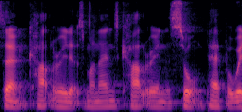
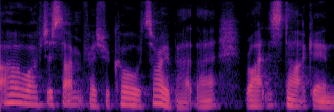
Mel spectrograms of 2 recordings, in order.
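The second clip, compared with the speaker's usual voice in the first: unbothered, careless, offhand couldn't-care-less tone; 3 semitones higher, 3 dB quieter than usual. Retelling how an interviewer apologised for not recording: imitating someone's careless manner. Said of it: "the way she was just like".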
